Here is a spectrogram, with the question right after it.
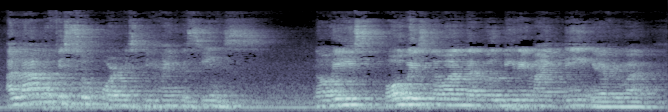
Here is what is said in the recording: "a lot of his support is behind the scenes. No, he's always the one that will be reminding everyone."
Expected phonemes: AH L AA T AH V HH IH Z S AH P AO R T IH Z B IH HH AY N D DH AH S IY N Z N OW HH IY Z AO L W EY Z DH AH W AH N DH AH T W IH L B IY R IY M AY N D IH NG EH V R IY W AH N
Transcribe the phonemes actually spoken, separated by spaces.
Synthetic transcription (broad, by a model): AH L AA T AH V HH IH S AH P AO R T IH S B IH HH AY N D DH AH S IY N S N OW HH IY S AO L W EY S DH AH W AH N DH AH T W IH L B IY R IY M AY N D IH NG EH V R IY W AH N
